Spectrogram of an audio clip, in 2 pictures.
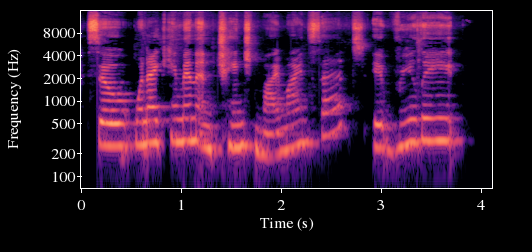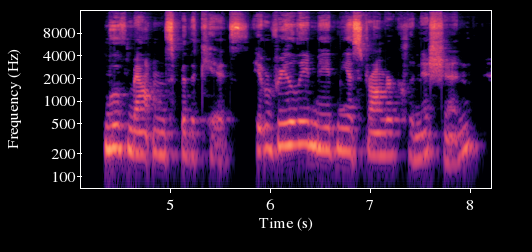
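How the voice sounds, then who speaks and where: High-pitched woman telling her professional story. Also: darkish tone. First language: Urdu and Hindi besides English. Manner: earnest, quotes others' remarks in dialogue. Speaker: guest speech-language pathologist. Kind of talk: podcast interview, personal storytelling.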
